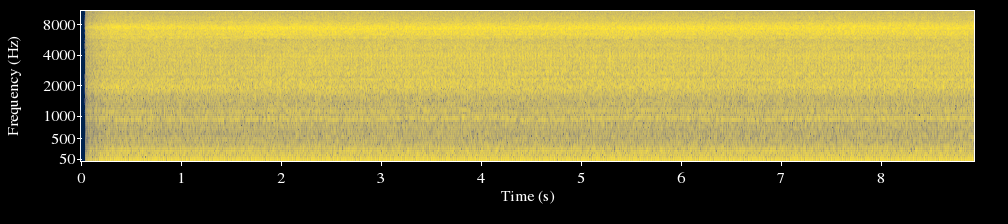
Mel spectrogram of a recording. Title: DTA S80 misfires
